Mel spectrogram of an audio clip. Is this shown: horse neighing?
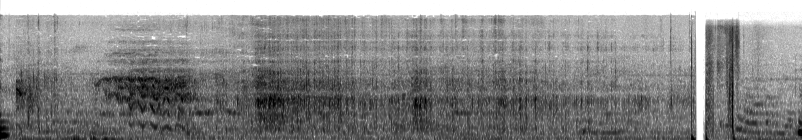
yes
